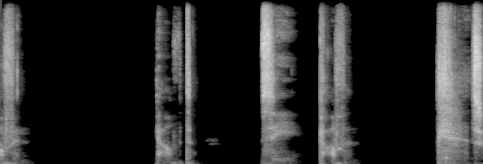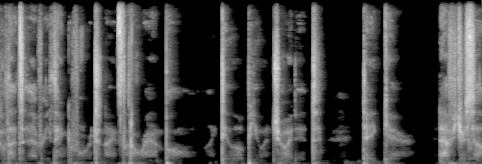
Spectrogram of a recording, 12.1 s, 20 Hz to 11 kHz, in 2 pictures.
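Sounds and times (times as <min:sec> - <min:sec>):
person whispering into microphone: 0:02.0 - 0:02.4, 0:03.3 - 0:04.4, 0:05.5 - 0:12.0.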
